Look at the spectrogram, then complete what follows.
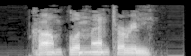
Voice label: "complimentary", English; adjectives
